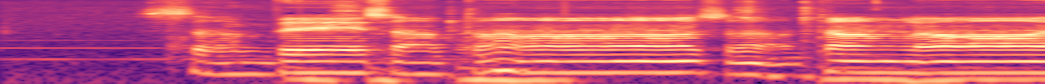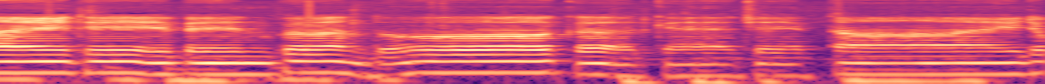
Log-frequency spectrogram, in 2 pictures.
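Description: A man chants in a low, steady voice close to a microphone.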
